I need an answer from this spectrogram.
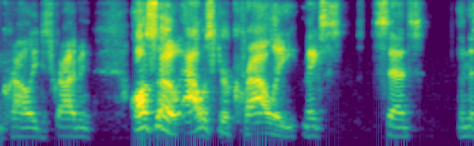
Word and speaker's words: Aleister: It rhymes in terms of its assonance.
